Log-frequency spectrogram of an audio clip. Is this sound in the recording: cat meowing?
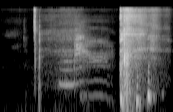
yes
